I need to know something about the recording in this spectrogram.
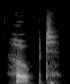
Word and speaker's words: hoped: representation so for example the word hope we have an e at the end in writing but the last sound is the P sound hope we're not saying hope B so in the past this takes the T sound hoped so some common super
